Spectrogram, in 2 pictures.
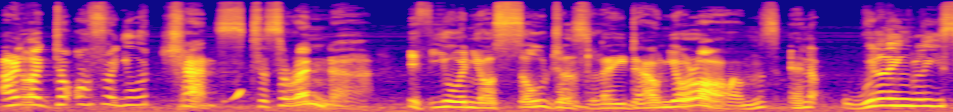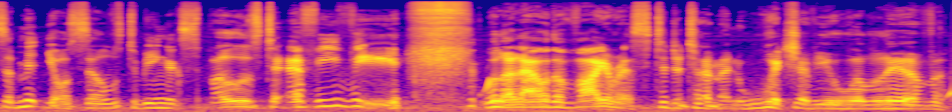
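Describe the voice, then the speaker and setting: Male actor as a taunting, gravelly, slow-talking mutant prisoner; swooping voice, audio drama. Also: high-pitched, lively intonation, sharp tone, a little hiss or hum, exaggerated voice, poor audio. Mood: gloating. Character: cunning male Nightkin super mutant captive, mad and mocking. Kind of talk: fan audio drama acting.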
